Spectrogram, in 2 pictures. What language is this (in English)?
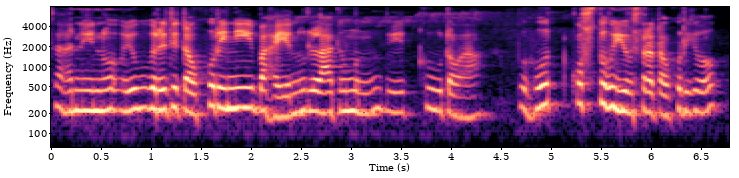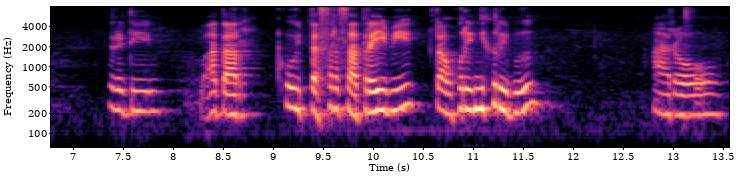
Bodo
